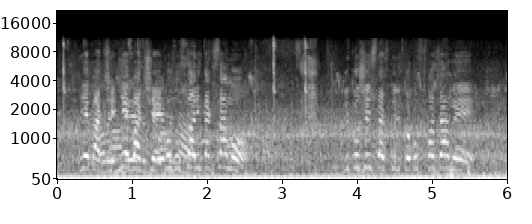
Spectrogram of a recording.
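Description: Voices calling and shouting across an outdoor football pitch, a run of short calls in the first two and a half seconds and more about four to five seconds in, many of them high-pitched like children's voices, over a steady low rumble.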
